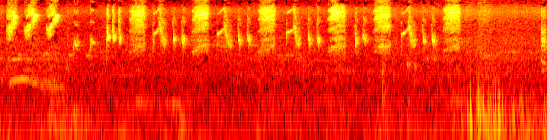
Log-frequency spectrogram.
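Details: Long-tailed shrike delivering song that imitates a canary: dense, bright high chirps and trilled bursts in rapid succession, with a brief low rustling noise near the end.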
